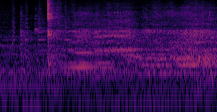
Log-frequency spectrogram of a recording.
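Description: Sheep crowded in a metal handling chute: a sharp metal clank about half a second in, followed by a short sheep bleat over the shuffling of the animals against the rails.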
